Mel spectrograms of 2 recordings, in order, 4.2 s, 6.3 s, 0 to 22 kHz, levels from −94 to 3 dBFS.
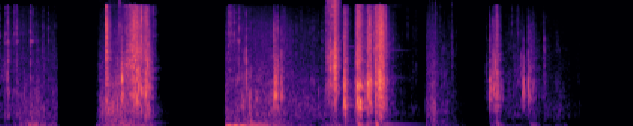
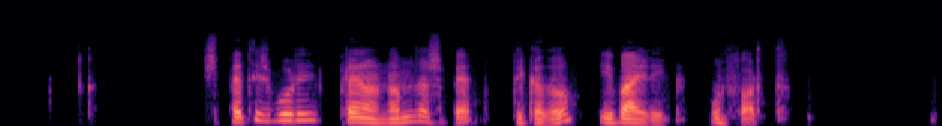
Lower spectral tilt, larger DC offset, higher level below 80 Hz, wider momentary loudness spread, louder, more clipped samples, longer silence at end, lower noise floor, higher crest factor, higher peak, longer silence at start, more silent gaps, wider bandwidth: second, 1.5 dB/octave vs -9.5 dB/octave; neither; first, -54 dBFS vs -68 dBFS; first, 22 LU vs 13 LU; about the same, -25 LUFS vs -27 LUFS; neither; second, 0.7 s vs 1.05 s; second, -66 dBFS vs under -90 dBFS; about the same, 28 dB vs 24 dB; first, -2 dBFS vs -6 dBFS; second, 0.05 s vs 1.4 s; first, 0.39-0.63 s, 1.16-1.50 s, 3.13-3.23 s vs 1.46-1.51 s, 2.16-2.26 s, 3.27-3.41 s, 3.88-3.99 s, 4.60-4.73 s, 5.12-5.16 s; first, over 20 kHz vs 6 kHz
